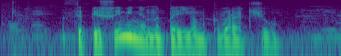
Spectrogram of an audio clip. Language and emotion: Russian, neutral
